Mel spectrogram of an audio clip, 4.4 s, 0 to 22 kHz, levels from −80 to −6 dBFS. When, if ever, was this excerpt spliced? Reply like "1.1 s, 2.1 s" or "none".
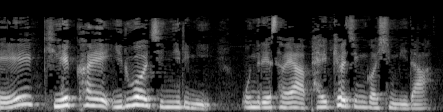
2.7 s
